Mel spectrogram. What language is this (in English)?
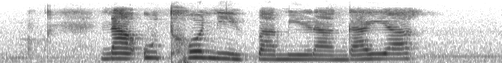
Venda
